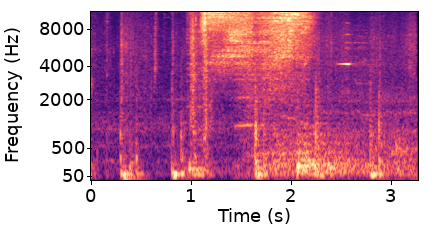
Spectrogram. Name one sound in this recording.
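A sliding door hisses open.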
